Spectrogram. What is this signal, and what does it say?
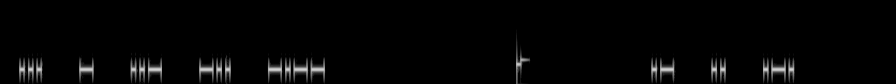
Morse code, heard as a keyed tone, about 28 wpm, spaced as for 16 wpm, 700 Hz. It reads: STUDY AIR
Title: 3x Character Spacing - Top 300 Words - 28wpm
